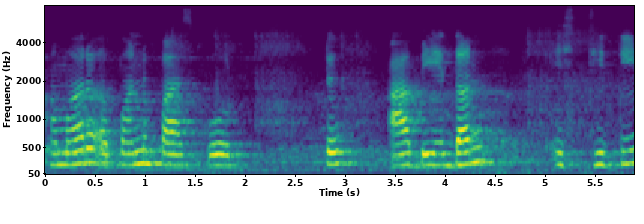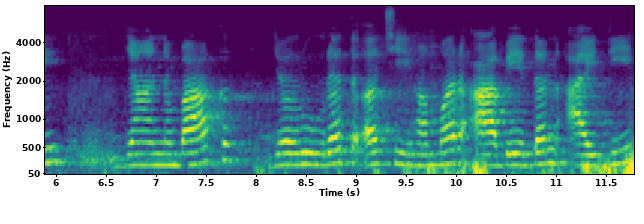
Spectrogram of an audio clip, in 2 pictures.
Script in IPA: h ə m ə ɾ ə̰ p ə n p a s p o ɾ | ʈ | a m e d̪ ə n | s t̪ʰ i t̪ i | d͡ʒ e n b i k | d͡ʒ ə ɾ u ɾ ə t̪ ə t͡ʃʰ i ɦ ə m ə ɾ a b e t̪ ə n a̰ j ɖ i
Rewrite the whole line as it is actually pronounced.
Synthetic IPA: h ə m ə ɾ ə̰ p ə n p a s p o ɾ | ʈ | a b e d̪ ə n | s t̪ʰ i t̪ i | d͡ʒ a n b a k | d͡ʒ ə ɾ u ɾ ə t̪ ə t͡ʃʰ i ɦ ə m ə ɾ a b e d̪ ə n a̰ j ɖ i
